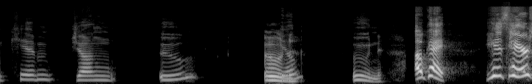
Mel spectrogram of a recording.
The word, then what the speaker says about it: Kim Jong Un: Kim Jong Un.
